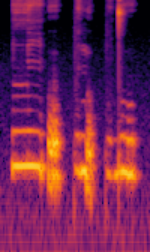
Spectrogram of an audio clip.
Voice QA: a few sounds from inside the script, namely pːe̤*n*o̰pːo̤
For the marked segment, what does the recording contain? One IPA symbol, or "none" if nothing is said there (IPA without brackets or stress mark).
n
